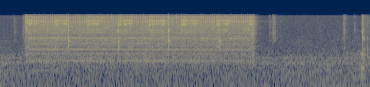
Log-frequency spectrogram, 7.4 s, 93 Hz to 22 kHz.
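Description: A Bolex H16 spring-wound film camera runs at 32 frames per second, a close, steady whirring mechanical chatter lasting about four and a half seconds before stopping, followed by a few faint clicks.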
